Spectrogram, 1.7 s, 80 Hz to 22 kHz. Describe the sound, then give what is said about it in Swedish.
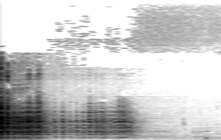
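Three dice are rolled together, making a bright clattering rattle that fades out over about a second, followed by a faint click. “Titta, då får vi alltså 3. Det är alltså, då ska vi rulla 3 tärningar här.”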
